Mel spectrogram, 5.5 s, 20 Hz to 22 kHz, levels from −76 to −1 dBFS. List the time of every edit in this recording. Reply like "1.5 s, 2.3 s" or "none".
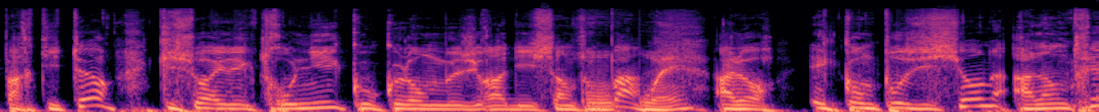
3.6 s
